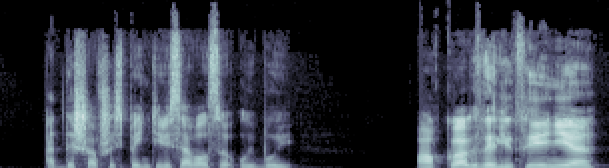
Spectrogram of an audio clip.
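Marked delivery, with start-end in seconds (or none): 3.1-4.5 loud, slow surprised question. A narrator's reading. Одноглазый questions Копыта, surprised. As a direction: ask in drawn-out astonishment. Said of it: "удивился Одноглазый".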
